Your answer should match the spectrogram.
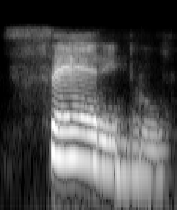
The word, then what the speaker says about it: cérebro: Cérebro. Vou separar em sílabas. Cébro. Cérebro. Qual foi a sílaba mais forte, sílaba tônica, a antipenúltima, ó. Última, penúltima, antipenúltima. Então, cérebro foi acentuada porque é uma palavra proparoxítona.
